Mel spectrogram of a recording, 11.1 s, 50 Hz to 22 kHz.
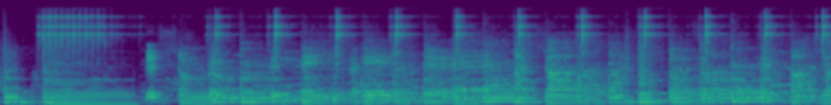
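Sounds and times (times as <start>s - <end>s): acoustic guitar strumming: 0.0s - 11.0s
tambourine jingles: 0.4s - 2.0s, 2.6s - 11.0s.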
